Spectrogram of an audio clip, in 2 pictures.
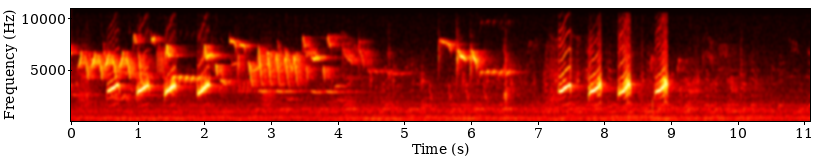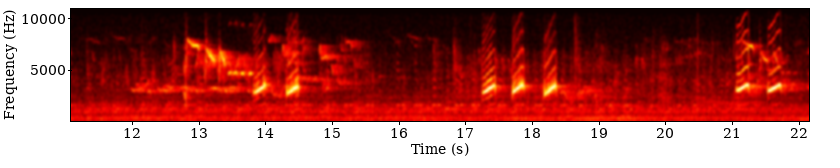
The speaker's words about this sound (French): Il y a une mésange bleue qui se mêle à l'ambiance.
